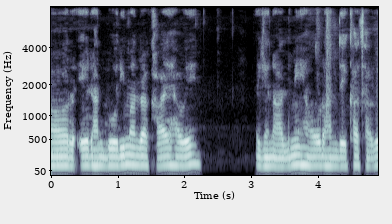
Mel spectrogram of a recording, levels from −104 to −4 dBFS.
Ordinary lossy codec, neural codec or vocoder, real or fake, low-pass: none; none; real; none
